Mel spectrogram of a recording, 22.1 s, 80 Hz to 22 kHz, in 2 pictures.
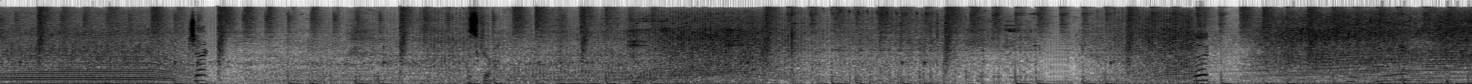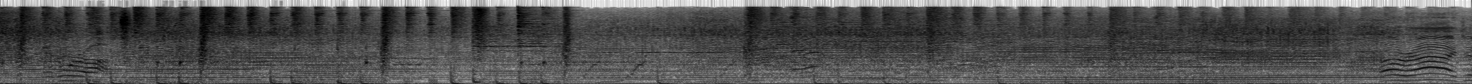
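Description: Vittorazi Moster 185 two-stroke paramotor engine running at high throttle for a foot launch. Its pitch drops about a second and a half in, climbs again between about five and ten seconds, then holds steady as the paramotor climbs away.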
